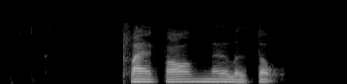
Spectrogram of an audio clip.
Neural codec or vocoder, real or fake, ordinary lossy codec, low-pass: codec, 16 kHz, 0.5 kbps, FunCodec, trained on LibriTTS, 25 frames a second; fake; Opus, 16 kbps; 7.2 kHz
